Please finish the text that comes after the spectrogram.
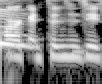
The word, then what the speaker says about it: Parkinson: Is that No, it's literally like Parkinson's.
